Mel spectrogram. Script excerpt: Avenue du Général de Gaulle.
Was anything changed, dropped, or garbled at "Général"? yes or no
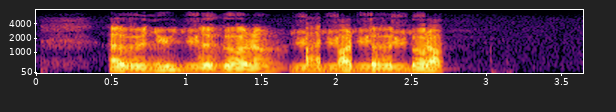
yes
